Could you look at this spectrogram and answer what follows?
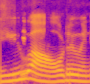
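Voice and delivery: slow, drawn-out "you all", two distinct words; separated "you all". Shown as a demonstration. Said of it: "'Cause nobody says".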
